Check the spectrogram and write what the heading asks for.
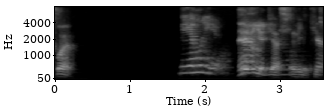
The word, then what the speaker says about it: Iliad: Pronounce what? The Iliad. Iliad, yes, Iliad.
